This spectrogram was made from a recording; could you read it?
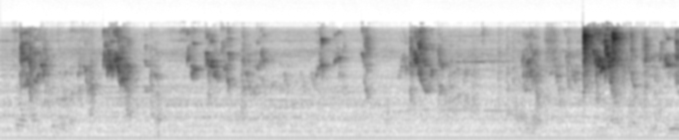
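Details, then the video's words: Pet budgerigars chatter while one scratches itself, in bursts of scratchy, buzzy squawks and warbles, high-pitched and irregular, with a steady low hum behind them. "undulater snackar"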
